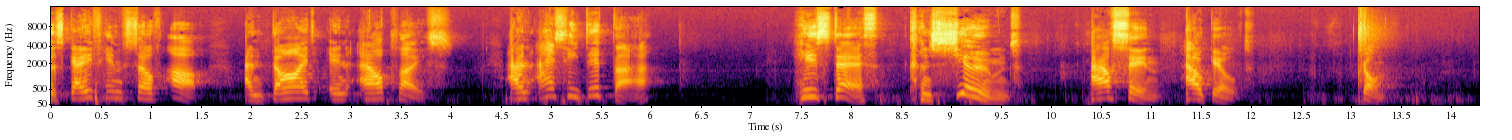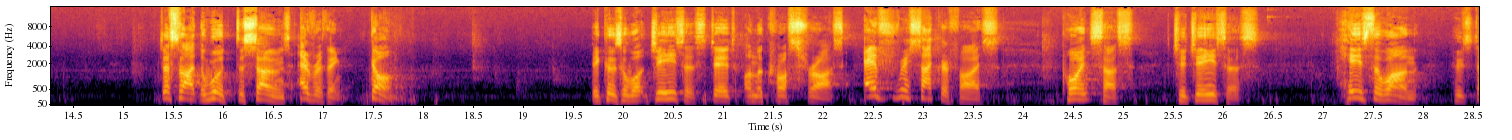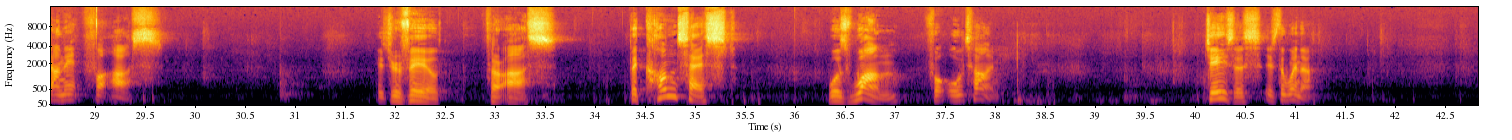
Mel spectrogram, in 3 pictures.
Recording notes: at King's Church, Cockermouth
